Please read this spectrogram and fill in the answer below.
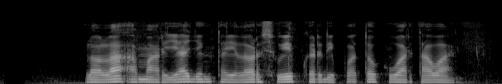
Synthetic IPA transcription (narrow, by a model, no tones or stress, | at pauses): lɔlaʔamaɾiad͡ʒɨŋt̪ailɔrsuwip̚kɨrdipɔt̪ɔkuwart̪awan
